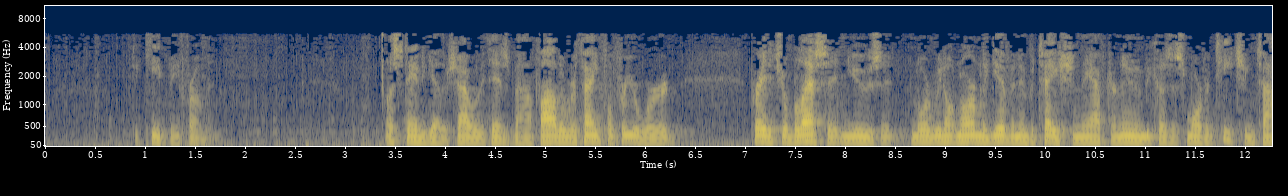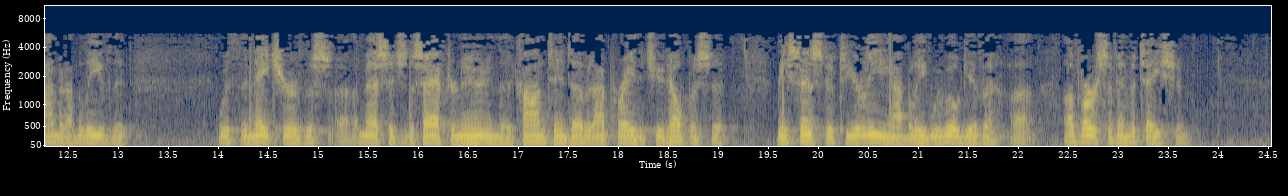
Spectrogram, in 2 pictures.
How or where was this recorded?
large echoing room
